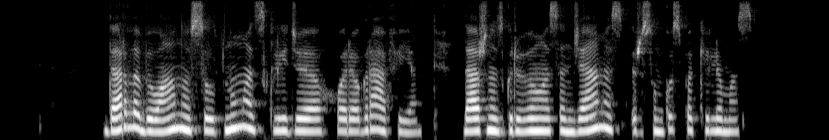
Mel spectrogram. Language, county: Lithuanian, Klaipėda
